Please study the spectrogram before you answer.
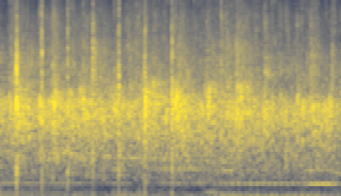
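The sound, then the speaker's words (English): An audience applauds steadily for baptism candidates at a church service, a dense wash of many hands clapping at moderate loudness with a few sharper individual claps standing out, continuing evenly throughout without any talking. “Can we give them one more round of applause?”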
